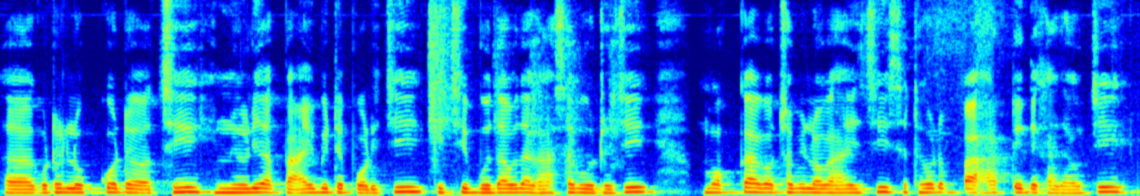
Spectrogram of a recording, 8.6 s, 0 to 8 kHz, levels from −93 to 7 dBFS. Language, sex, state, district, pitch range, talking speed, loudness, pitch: Odia, male, Odisha, Nuapada, 155-170 Hz, 155 wpm, -14 LUFS, 160 Hz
